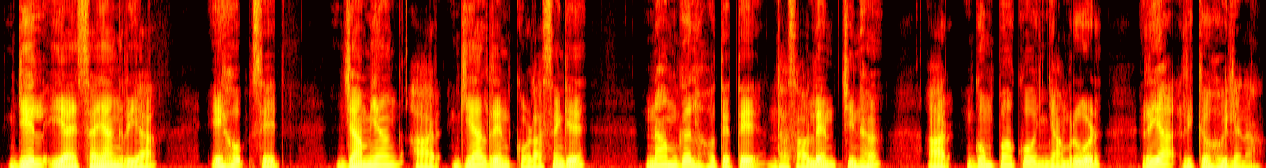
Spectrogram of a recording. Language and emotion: Santali, neutral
